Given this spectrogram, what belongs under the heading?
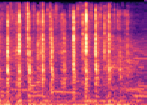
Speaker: What you often find with a cheap paddle is that they rattle a lot, whereas a more expensive one doesn't.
